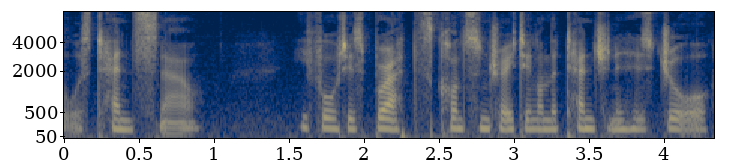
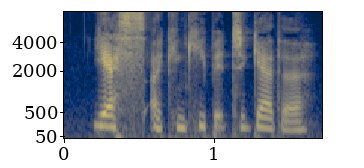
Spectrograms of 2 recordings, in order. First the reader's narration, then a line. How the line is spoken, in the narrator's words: Ricky snapped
